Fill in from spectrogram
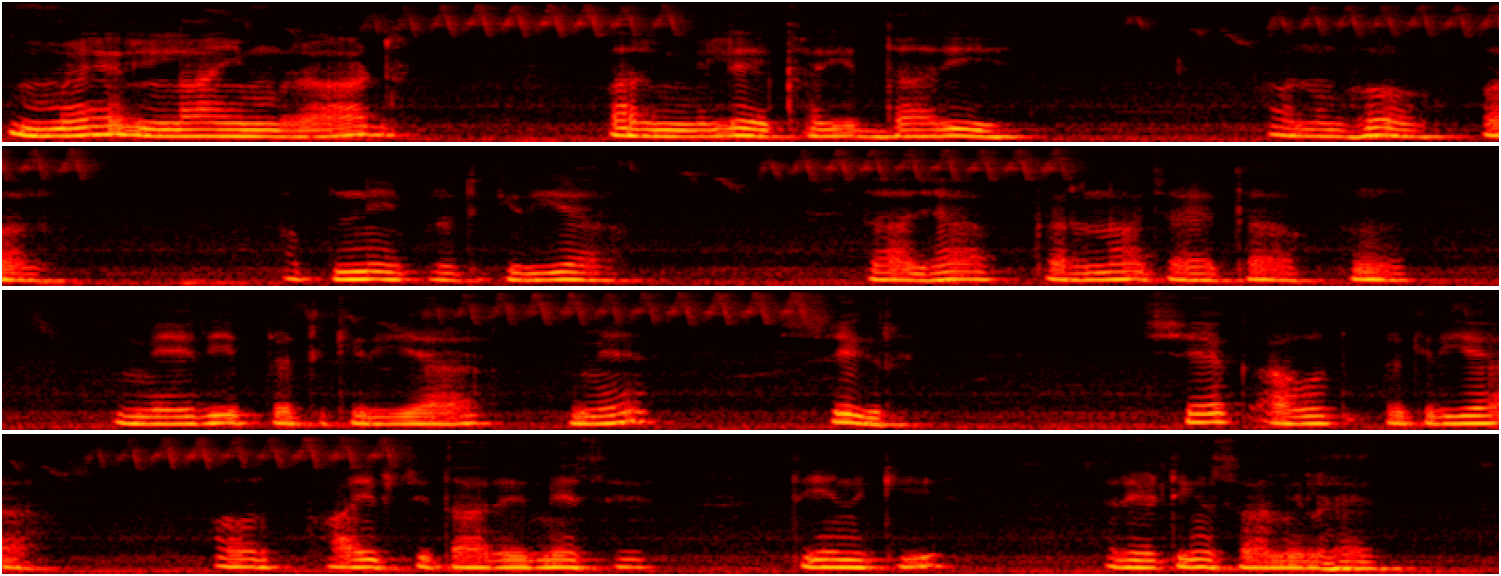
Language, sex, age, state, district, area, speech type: Hindi, male, 60+, Uttar Pradesh, Ayodhya, rural, read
